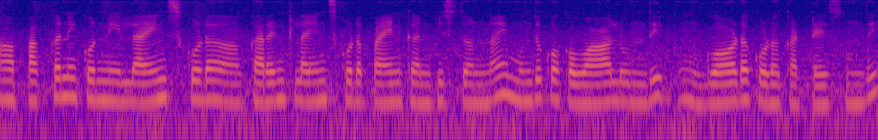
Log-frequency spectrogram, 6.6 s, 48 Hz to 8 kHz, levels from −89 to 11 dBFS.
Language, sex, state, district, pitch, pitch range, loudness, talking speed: Telugu, female, Andhra Pradesh, Visakhapatnam, 195 Hz, 190-210 Hz, -34 LUFS, 175 wpm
